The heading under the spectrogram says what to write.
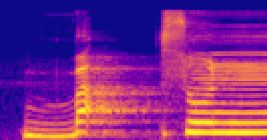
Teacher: بأسن، تنوین کے بعد شین آ گیا، یہاں پر اخواء مرقع کا ادا ہوگا، یعنی کہ ناک میں چھپا کر ایک الف کی مقدار میں غنہ کریں گے اور باریک اخواء ادا کریں گے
